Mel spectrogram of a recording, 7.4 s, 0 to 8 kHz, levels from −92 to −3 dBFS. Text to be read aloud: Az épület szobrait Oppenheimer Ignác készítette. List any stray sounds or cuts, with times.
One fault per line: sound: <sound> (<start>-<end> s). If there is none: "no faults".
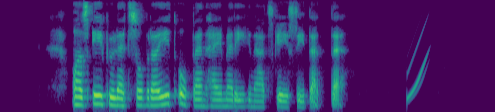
sound: chirp (6.1-6.5 s)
